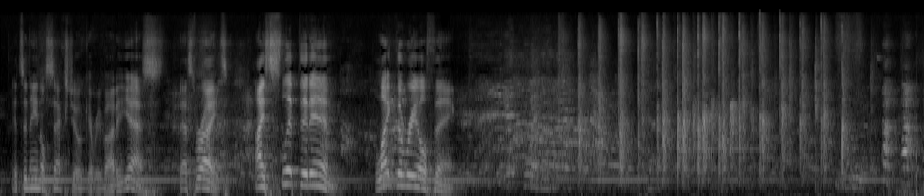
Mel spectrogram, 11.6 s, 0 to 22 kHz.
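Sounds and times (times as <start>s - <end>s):
speech: 0.1s - 5.8s
laughter: 2.0s - 3.4s, 4.0s - 11.5s
audience applause: 6.8s - 11.0s.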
